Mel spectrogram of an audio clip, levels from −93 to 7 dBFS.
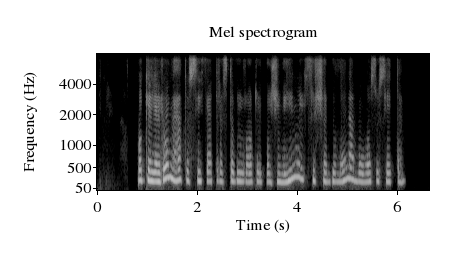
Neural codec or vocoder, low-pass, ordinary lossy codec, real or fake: codec, 16 kHz, 1 kbps, FreqCodec, smaller model; 7.2 kHz; Opus, 32 kbps; fake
